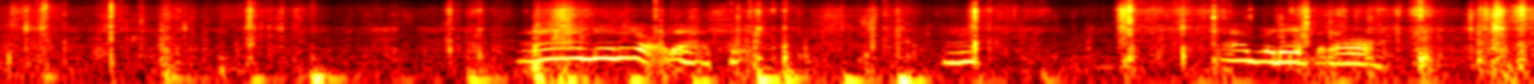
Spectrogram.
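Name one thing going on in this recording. Dry twigs snap and crackle underfoot.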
